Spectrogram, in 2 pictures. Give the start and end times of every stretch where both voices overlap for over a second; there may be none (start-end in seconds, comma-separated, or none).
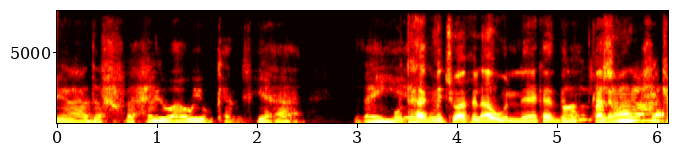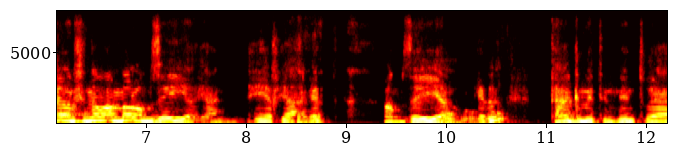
5.0-6.2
